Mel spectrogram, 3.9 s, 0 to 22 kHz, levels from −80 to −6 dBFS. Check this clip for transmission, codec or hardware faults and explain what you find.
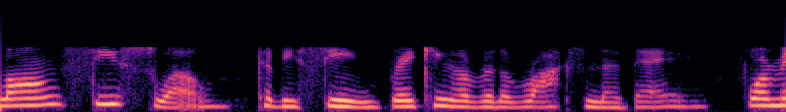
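I found no transmission, codec or hardware faults to explain in this clip.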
